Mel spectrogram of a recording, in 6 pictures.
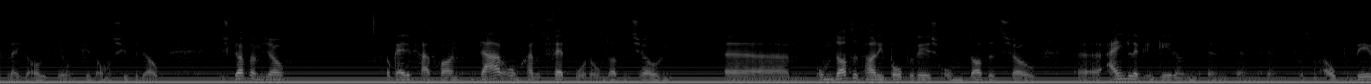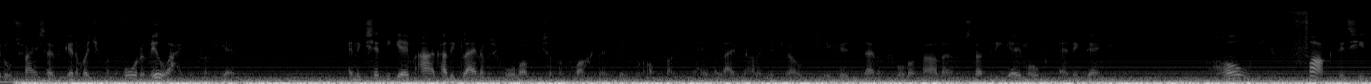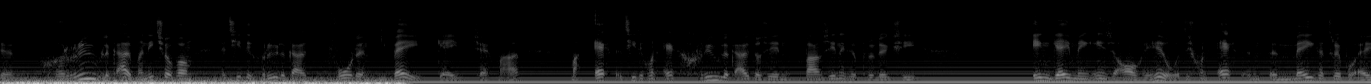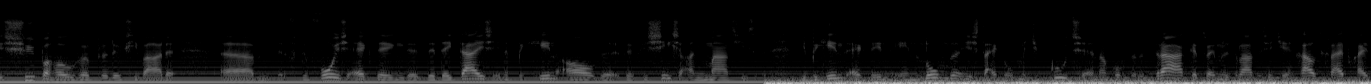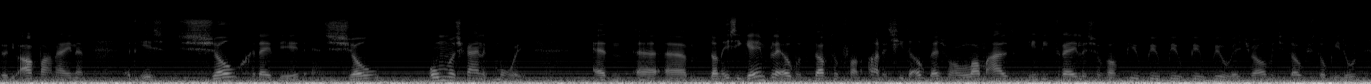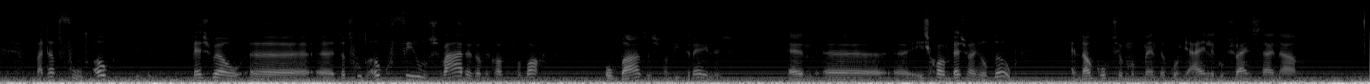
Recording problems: electrical hum; loud; throughout; 50 Hz, 9 dB below the speech
low rumble; loud; from 14 to 31 s and from 49 s on; 4 dB below the speech

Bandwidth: 16 kHz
